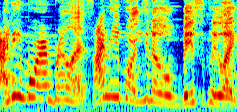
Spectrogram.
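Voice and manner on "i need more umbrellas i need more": put-on very high, snippy, snappy voice. Retelling her snapping at her team for umbrellas: imitating someone snapping. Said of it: "she was kinda snapping at her team".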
